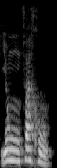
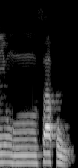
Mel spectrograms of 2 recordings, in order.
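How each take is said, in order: First: The last syllable has a rasping throaty kh sound. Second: The last syllable has a hard stopped k sound. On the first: The speaker calls it right. "Kalau kho itu harus ada aliran" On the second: The speaker calls it wrong. "jangan dibaca yauma yunfaqu"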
